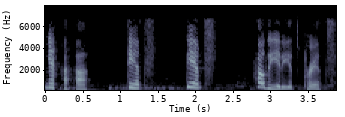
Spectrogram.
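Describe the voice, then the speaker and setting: Over faint background music, a woman uses a put-on character voice, high-pitched with very wide pitch swings, at a fairly slow pace. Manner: gleeful, mocking.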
